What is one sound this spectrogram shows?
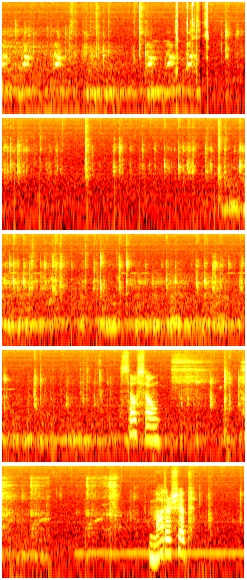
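Gunfire and game sound effects play from desktop speakers.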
